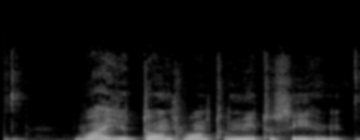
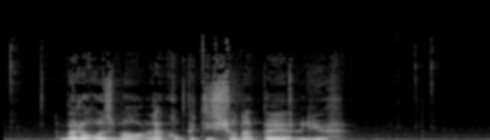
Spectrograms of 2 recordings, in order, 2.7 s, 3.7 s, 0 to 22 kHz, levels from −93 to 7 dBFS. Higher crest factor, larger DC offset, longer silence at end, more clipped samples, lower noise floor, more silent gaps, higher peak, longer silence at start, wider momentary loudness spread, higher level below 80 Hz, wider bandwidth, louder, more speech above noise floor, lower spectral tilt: about the same, 18 dB vs 20 dB; neither; second, 0 s vs 1.15 s; neither; second, -54 dBFS vs -60 dBFS; neither; second, -12 dBFS vs -4 dBFS; second, 0.05 s vs 0.45 s; second, 6 LU vs 14 LU; second, -66 dBFS vs -50 dBFS; about the same, 13.5 kHz vs 13 kHz; second, -31 LUFS vs -23 LUFS; second, 25 dB vs 38 dB; about the same, -7.5 dB/octave vs -6.5 dB/octave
